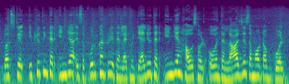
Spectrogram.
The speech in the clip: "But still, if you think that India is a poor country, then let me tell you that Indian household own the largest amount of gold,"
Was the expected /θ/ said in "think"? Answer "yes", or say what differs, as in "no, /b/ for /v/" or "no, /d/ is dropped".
no, /t/ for /θ/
